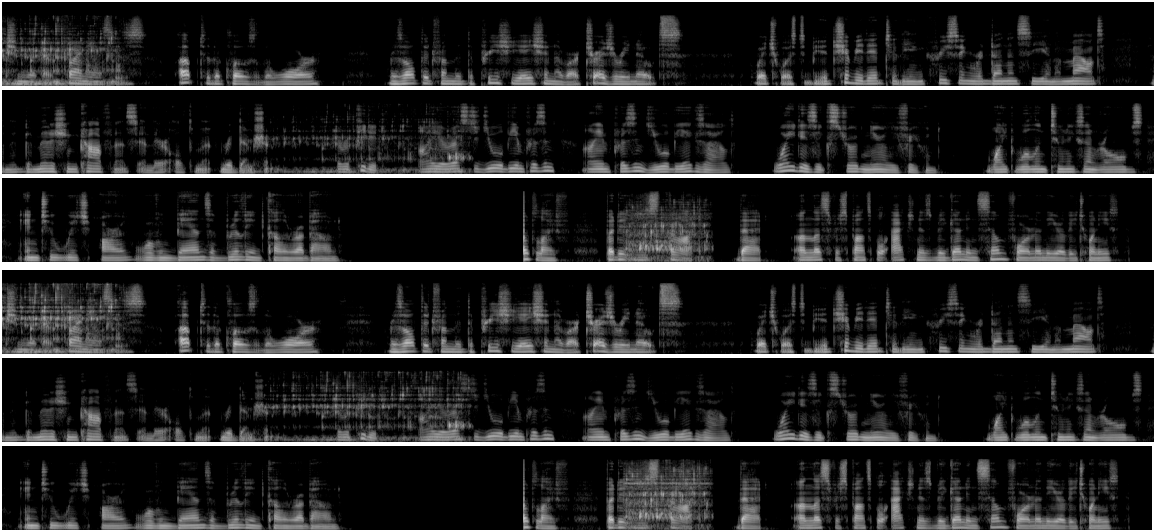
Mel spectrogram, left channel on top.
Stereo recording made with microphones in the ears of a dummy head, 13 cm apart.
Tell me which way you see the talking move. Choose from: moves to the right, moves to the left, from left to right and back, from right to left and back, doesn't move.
from right to left and back.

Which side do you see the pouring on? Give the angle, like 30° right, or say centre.
70° right.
